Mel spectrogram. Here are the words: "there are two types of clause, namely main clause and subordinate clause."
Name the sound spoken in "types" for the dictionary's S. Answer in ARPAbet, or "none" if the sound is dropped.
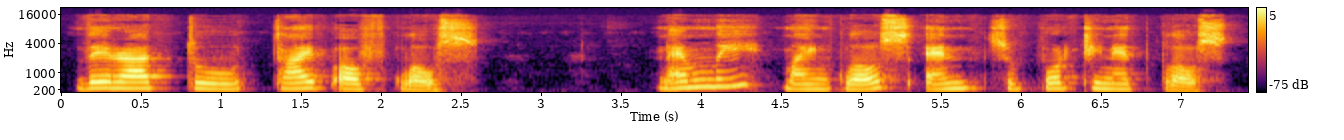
none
